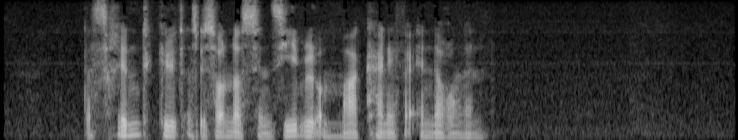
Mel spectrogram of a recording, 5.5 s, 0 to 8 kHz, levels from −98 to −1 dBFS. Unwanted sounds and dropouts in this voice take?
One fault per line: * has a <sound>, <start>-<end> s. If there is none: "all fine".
all fine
